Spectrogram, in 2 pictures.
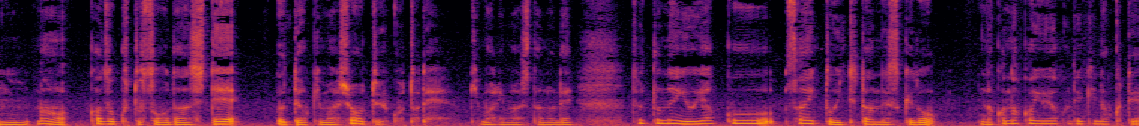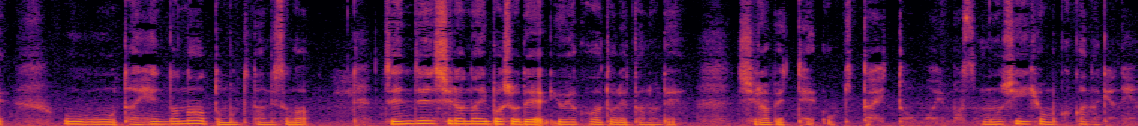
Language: Japanese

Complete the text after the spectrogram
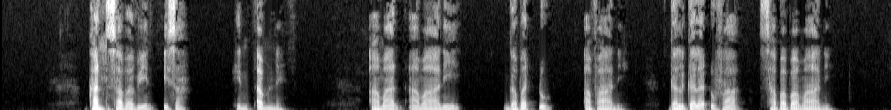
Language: Oromo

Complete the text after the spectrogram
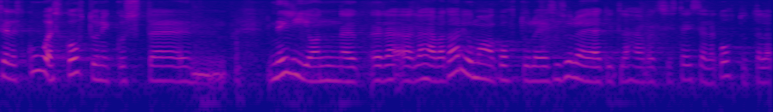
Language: Estonian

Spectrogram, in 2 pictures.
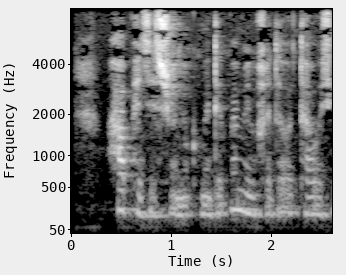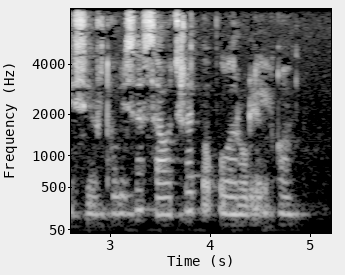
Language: Georgian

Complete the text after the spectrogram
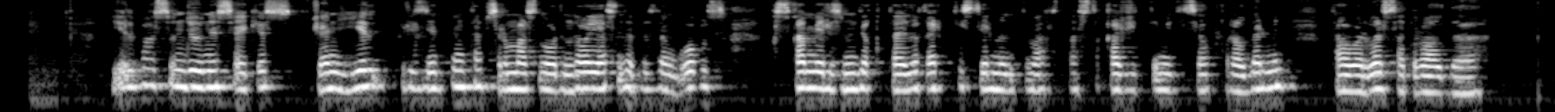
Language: Kazakh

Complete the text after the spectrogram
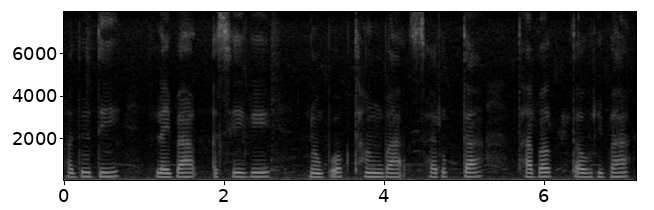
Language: Manipuri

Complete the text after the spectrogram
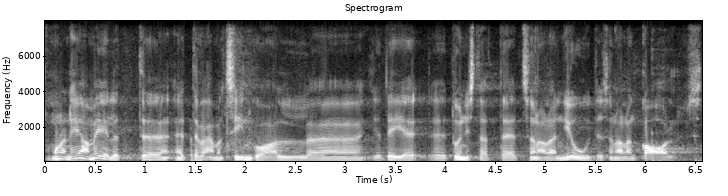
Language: Estonian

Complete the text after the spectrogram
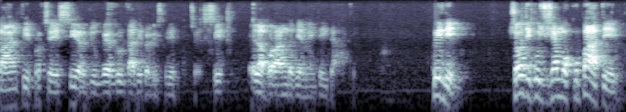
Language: Italian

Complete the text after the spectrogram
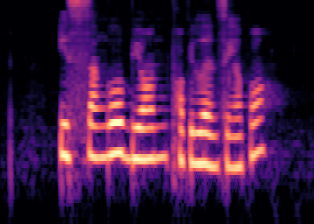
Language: English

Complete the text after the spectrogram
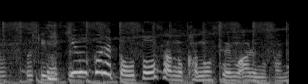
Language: Japanese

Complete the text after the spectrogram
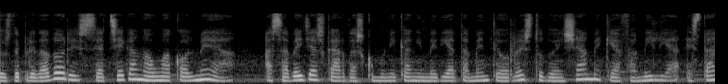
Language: Galician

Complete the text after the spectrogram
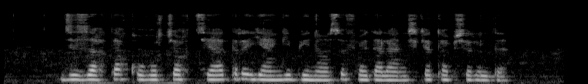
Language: Uzbek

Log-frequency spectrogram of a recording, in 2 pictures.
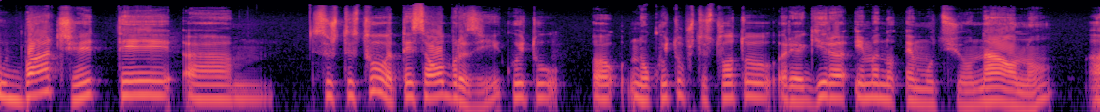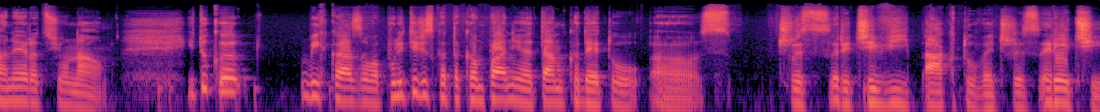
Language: Bulgarian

